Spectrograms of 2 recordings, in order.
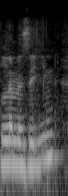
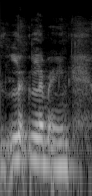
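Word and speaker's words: limonene: something called the limousine which i always called limousine but it isn't limousine my apartment spell it like that as well it's not how it is meant to be spelled it's lamene which is the active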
